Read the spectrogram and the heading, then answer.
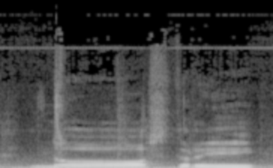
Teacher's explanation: It's an open O, stay on it. The STR come as late as possible.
